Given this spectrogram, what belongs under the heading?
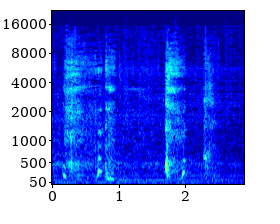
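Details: Adult man coughing during a talk, compilation over a minute: several short, soft coughs and throat-clearing sounds over a quiet room background.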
